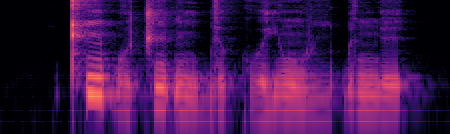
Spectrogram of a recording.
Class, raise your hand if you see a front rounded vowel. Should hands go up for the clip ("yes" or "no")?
no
